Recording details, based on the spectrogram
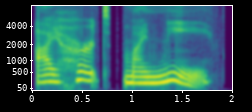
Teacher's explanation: You don't pronounce the K in knee or the B in doubt. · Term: silent letters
